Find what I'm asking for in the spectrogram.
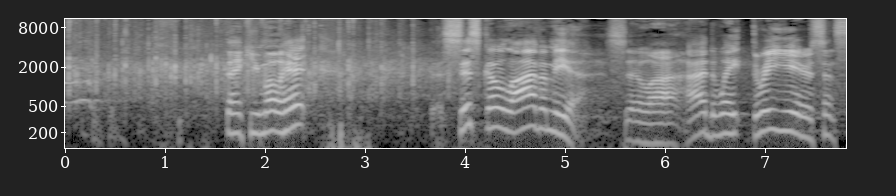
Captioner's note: applause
